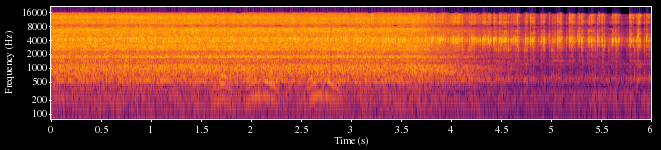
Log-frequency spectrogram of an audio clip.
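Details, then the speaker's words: Holset turbocharger off a Cummins BS4 Tata truck, spun by hand on the bench: dry, scraping rush fading as the shaft slows; shaft has up-down play and the wheel runs crooked, suspected worn shaft bearings. "ये शाफ्टिंग out घूम रही है और खुर खुर की आवाज आ रही है"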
